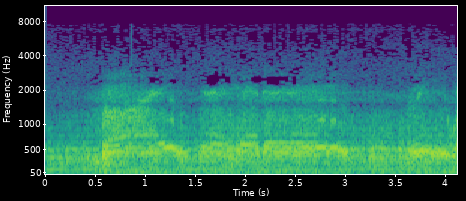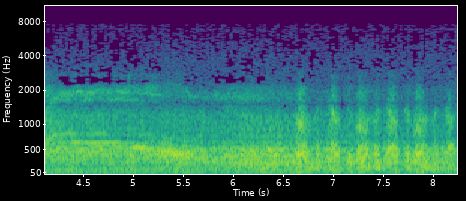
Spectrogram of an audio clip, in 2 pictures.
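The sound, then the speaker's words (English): A steam train sound effect: a steady rumbling roar with two long whistle blasts, then quickening rhythmic chuffs near the end, loud with no voices. “But when it's a common sick headache that's got you down, take this tip from our educated train.”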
